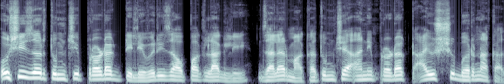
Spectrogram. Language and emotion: Goan Konkani, neutral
